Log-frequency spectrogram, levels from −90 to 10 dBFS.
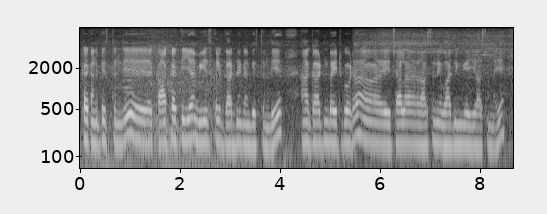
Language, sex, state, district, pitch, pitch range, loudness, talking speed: Telugu, male, Telangana, Nalgonda, 155 Hz, 150-170 Hz, -18 LUFS, 125 wpm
